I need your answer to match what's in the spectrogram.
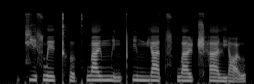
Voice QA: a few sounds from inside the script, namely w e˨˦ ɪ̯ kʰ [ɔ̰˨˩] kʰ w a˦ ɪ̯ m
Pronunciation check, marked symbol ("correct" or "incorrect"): incorrect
